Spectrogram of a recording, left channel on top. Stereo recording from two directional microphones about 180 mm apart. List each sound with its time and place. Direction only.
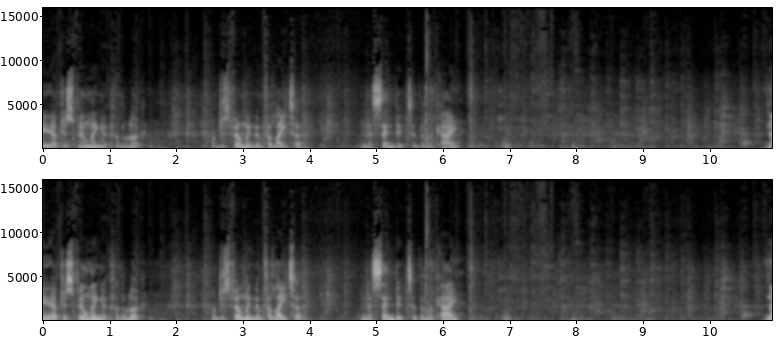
0.0 s speech: 35° right (ahead or behind); by 1.1 s 15° right (ahead or behind)
1.2 s speech: 35° right (ahead or behind)
2.6 s speech: 15° right (ahead or behind)
5.0 s speech: 20° right (ahead or behind)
